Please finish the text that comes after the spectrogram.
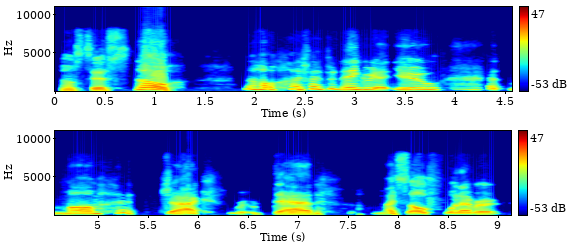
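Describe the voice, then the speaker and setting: Guy doing hurt angry teen boy, radio drama, high voice, close dry sound. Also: lively intonation, takes it slowly, creaky, dry recording, muffled recording, full character voice. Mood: pleading, upset. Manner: bitter, emphatic, short clipped phrases. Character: angry, resentful teenage younger brother, wounded. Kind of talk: radio play acting.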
